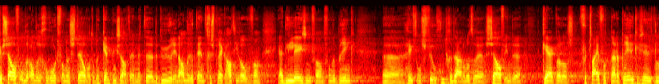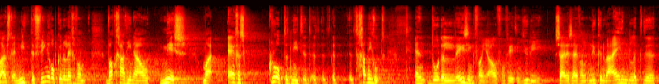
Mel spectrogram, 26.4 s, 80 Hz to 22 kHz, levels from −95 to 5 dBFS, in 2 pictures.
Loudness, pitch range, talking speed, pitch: -21 LUFS, 120-145 Hz, 225 wpm, 130 Hz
